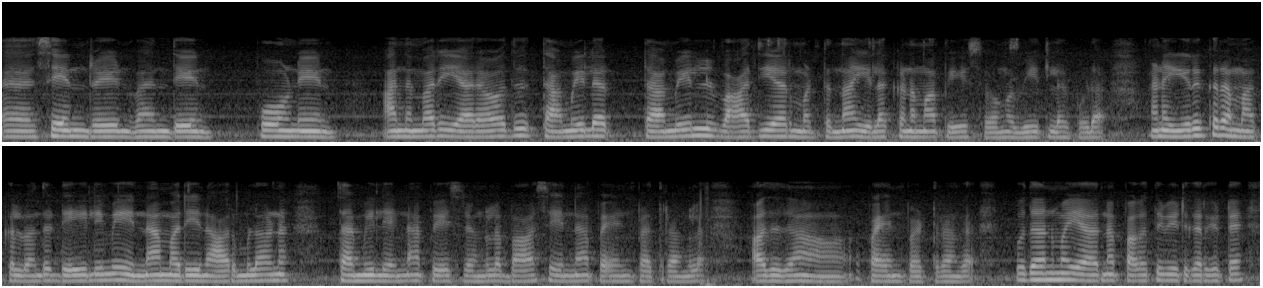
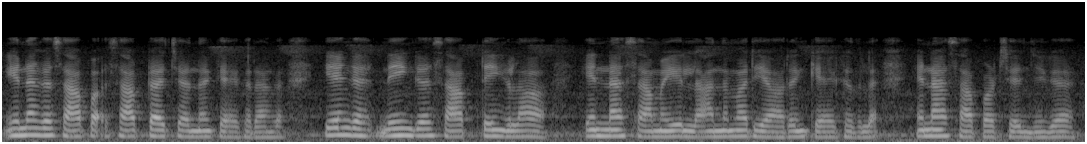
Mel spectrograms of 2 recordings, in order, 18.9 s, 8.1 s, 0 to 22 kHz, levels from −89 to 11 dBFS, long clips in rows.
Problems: none marked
